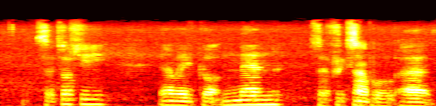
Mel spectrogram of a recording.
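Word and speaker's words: 年: Person barrier, so we different pronunciations. We've got toshi, so toshi, then we've got nen, so for example, 3 years is sanen, and so on.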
